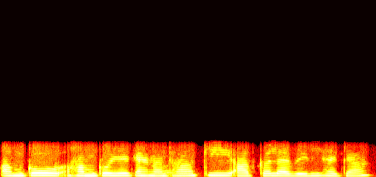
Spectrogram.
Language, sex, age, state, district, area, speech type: Hindi, female, 18-30, Uttar Pradesh, Jaunpur, rural, conversation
